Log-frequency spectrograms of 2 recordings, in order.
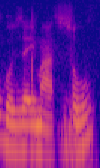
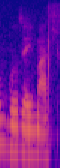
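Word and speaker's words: ございます: kayak tadi Ohayo gozaimasu cuma yang membedakan itu Odi akhir itu diresapkan jadi bacanya bukan Ohayo gozaimasu tapi Ohayo gozaimasu Oh gitu jadi bentuk-bentuk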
